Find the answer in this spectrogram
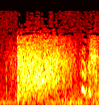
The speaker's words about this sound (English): That sounded like a gun.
